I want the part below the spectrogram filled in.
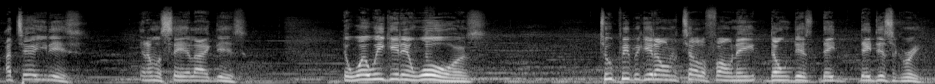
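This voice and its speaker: Middle-aged Southern man from Mississippi, high voice for his sex, slow emphatic guest storyteller, faint music underneath. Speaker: guest, retired government agent. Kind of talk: casual interview.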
